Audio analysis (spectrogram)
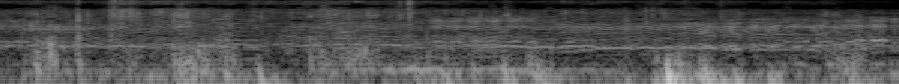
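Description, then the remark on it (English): Sheep on a hillside farm bleat repeatedly outdoors, several wavering calls overlapping, with a steady background of wind and open-air ambience. “So when you have hills like this, you can't really do the cattle as well, but sheep are actually really, really good, and you can't farm on it.”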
